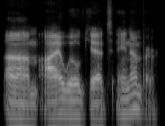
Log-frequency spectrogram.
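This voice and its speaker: A man casually walking through a software demo on a live screen share, thinking aloud as he clicks and punctuating steps with "boom". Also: slow pace, gravelly, clear, resonant tone, dry recording.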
